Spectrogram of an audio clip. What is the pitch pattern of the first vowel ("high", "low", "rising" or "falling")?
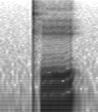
rising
